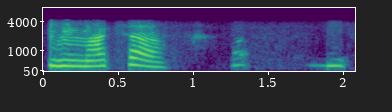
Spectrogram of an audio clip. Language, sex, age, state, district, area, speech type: Assamese, female, 18-30, Assam, Kamrup Metropolitan, urban, conversation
